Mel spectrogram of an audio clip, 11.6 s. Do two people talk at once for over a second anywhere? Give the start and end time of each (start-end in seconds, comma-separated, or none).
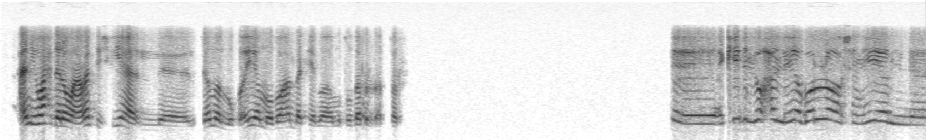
none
